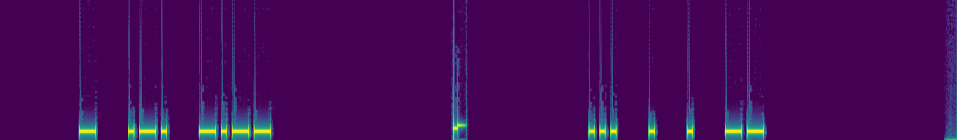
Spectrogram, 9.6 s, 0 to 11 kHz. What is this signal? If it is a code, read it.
Morse code, heard as a keyed tone, about 22 wpm, spaced as for 16 wpm, 700 Hz. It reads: TRY SEEM
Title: 2x Character Spacing - Top 300 Words - 22wpm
